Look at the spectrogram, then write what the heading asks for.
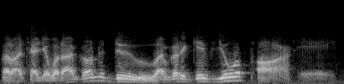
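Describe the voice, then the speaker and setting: A man's voice: lowish voice, huge pitch swings, normal speed, husky, heavily acted. An actor playing a wealthy, domineering old man in a radio drama, blustery and wheedling. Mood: hearty huckster. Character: wealthy, overbearing old miser playing showman host. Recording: dull old radio recording.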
